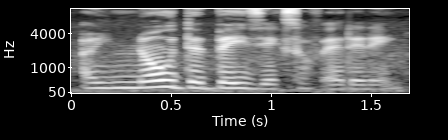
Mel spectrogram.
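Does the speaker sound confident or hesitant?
confident. It is said firmly and without hesitation. The speaker is sure of their skills. The speaker calls it right. "what if she said it this way?"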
